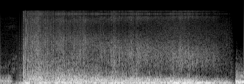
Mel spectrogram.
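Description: Explosion sound effect: a loud, dense blast with a heavy deep rumble that starts a fraction of a second in and carries on unbroken.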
